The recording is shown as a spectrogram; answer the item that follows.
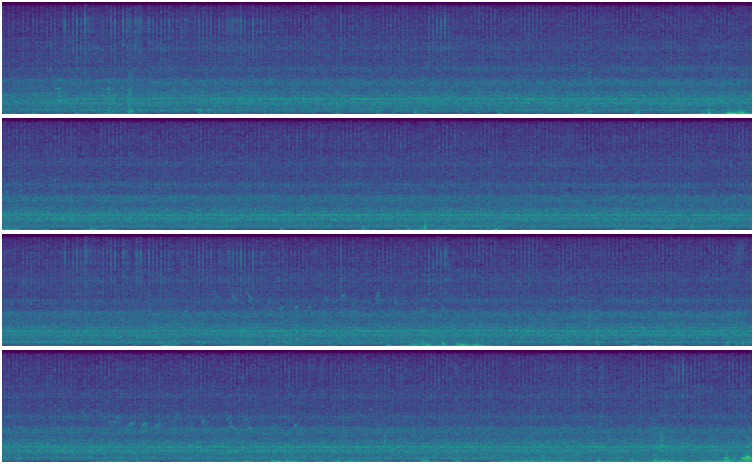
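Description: Wind buffeting the microphone outdoors, a steady rushing with low rumbling gusts, the strongest about seven seconds in and again around nineteen to twenty seconds.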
